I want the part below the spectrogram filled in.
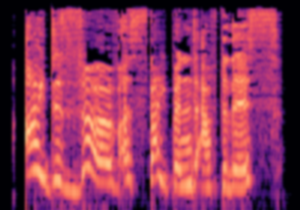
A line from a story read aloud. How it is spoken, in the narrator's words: she shouted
